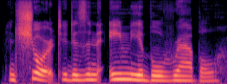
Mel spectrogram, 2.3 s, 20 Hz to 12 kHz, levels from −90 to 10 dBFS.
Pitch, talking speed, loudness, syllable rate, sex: 195 Hz, 185 wpm, -15 LUFS, 4.8 syllables/s, female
